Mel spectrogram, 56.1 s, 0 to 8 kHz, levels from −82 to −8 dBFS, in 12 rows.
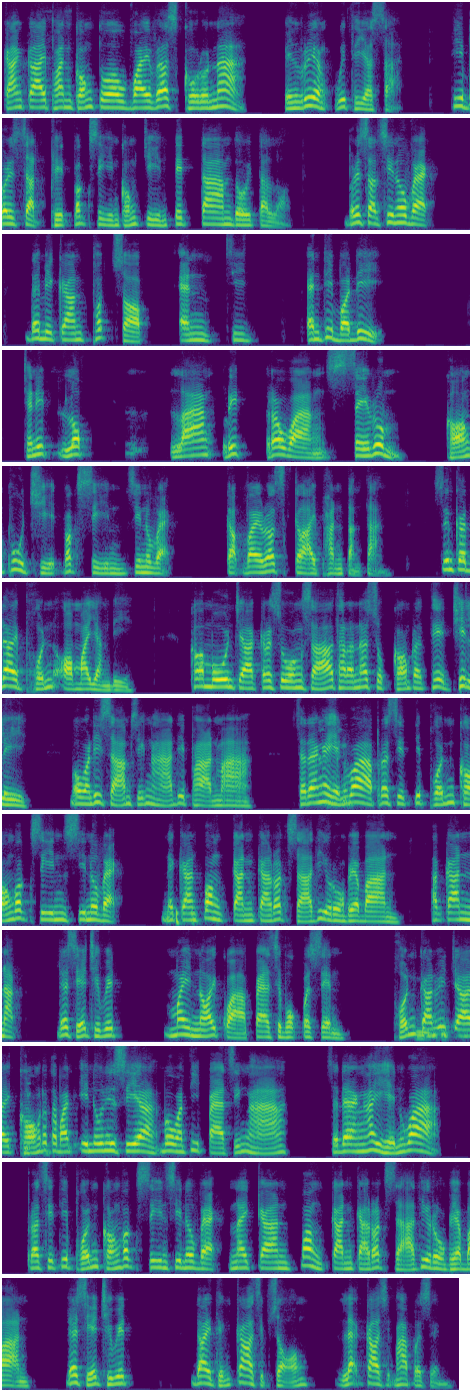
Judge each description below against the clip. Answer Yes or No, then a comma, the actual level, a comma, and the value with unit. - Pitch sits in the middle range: Yes, medium, 170 Hz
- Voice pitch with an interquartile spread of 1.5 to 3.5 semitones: No, average, 4.8 semitones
